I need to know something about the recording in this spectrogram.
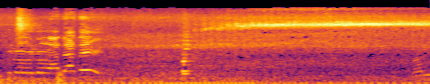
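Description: A vehicle engine running steadily, with a person's voice calling out briefly in the first second and a faint steady high whine joining about halfway through.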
